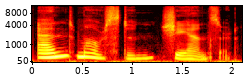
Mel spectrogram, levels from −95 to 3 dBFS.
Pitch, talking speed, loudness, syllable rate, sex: 185 Hz, 115 wpm, -17 LUFS, 3.6 syllables/s, female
